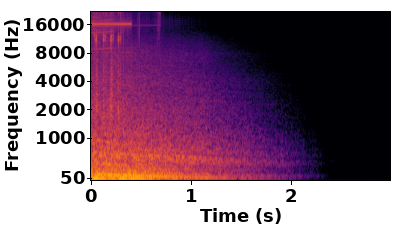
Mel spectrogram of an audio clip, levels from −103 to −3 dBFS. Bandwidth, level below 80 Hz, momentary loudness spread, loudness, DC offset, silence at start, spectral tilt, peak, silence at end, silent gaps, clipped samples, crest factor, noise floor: over 20 kHz; -34 dBFS; 22 LU; -29 LUFS; under 0.1%; 0 s; -6 dB/octave; -14 dBFS; 1.45 s; none; under 0.1%; 18 dB; under -90 dBFS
